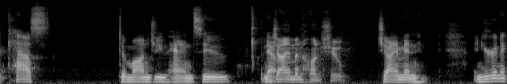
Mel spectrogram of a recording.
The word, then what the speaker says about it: Honshu: Like Han Solo shoe that you put on your foot. Honshu.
